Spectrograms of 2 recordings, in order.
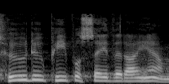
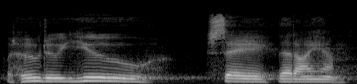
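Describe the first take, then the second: First: Said in the usual way. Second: Slow, with "you" leaned on hard; "But who do you say that I am?", landing on "you"; stress on you. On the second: Shown as a demonstration. Pastor showing the Greek emphasis, slow stress on "you". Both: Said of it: "the emphasis is on the word you".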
